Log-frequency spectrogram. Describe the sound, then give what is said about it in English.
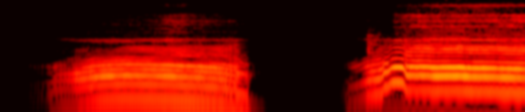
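A person imitates a cow with two long, low, droning moos separated by a short pause, the second rising slightly in pitch; loud, with no other sounds. “Can you do a cow?”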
